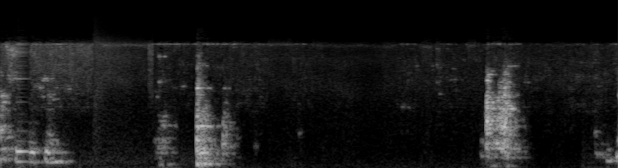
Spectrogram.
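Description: A wooden spatula scrapes in a frying pan.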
